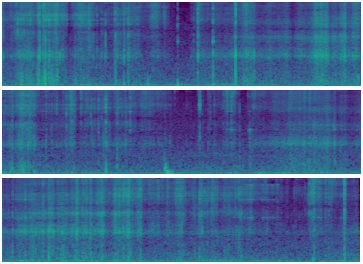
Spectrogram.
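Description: Fingertips pinch, stir and rub loose coarse salt in a small clear glass bowl. The sound is a steady, quiet, gritty crunching and crinkling with bright scraping grain noise and scattered sharp little clicks over a low background rumble.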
